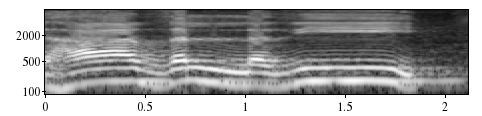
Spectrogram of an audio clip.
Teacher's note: دو الف ہیں، اس کو نہیں پڑھیں گے، اس ذال کو لام سے ملائیں گے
